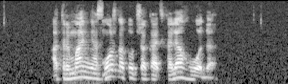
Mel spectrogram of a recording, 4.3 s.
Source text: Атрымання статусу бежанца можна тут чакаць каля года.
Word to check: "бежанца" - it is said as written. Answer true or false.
false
